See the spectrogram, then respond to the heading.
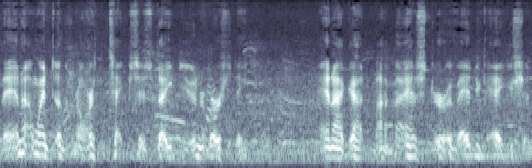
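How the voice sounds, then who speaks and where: A man speaks at a moderate pace with crowd noise in the background. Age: 70s. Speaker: WWII navy veteran and pastor. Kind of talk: oral history interview.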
